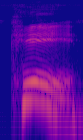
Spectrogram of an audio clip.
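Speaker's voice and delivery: "khe" stretched out and falling; demonstrating "khe". Shown as a demonstration. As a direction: sound out "khe" for learners. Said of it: "खा के साथ ए की मात्रा है".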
